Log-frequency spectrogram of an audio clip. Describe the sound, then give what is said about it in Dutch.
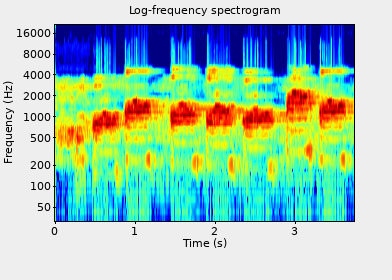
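A short melody of about seven sustained, voice-like tones, played for a grey seal to imitate for a fish reward, each note held briefly and stepping up and down in pitch, clear with no talking. “kijk, we spelen een melodietje en als de zeehond het juist nadoet, krijgt hij een vis”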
